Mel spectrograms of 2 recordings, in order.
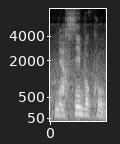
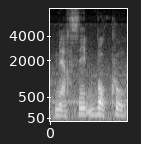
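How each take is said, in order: First: Said in the usual way. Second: Slow, careful Merci beaucoup; slow model. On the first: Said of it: "teacher repeats". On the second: Shown as a demonstration. Teacher introducing Merci beaucoup slowly to students. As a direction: say it slowly for learners to copy. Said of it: "teacher models new words".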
